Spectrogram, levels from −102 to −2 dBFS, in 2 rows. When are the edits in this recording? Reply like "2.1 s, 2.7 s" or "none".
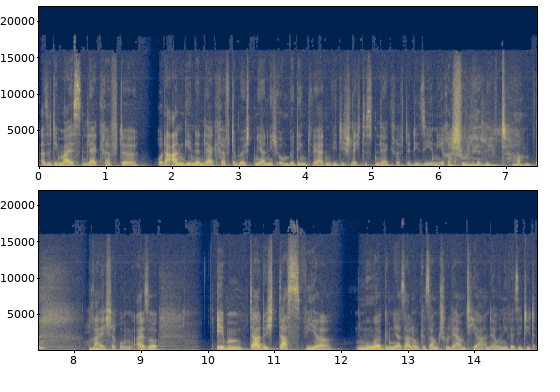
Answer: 8.2 s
